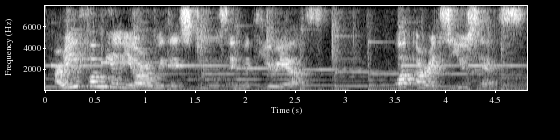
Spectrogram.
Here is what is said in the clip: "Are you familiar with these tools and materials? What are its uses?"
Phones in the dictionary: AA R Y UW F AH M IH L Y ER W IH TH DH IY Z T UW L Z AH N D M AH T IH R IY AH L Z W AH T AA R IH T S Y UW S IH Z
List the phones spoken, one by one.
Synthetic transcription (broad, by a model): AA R Y UW F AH M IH L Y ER W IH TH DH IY S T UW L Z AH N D M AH T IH R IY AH L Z W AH T AA R IH T S Y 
